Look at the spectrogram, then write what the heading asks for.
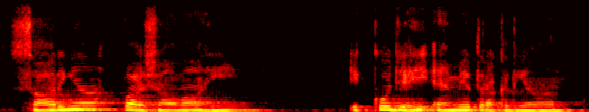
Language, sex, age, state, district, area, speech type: Punjabi, male, 18-30, Punjab, Tarn Taran, urban, spontaneous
